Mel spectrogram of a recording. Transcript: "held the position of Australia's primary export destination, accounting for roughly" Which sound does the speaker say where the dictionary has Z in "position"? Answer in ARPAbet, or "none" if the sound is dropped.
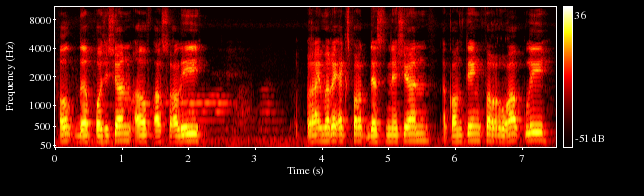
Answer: S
